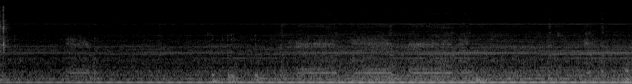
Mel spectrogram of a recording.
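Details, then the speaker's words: Apple Quadra 700 internal floppy drive after cleaning and eject-mechanism repair: steady hum, then soft clicks and a brief whirr as the macOS install disk seats and is read normally; drive loads and works. "bruit de disquette. Hop là. Donc on a la disquette qui est chargée. Donc ça fonctionne."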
